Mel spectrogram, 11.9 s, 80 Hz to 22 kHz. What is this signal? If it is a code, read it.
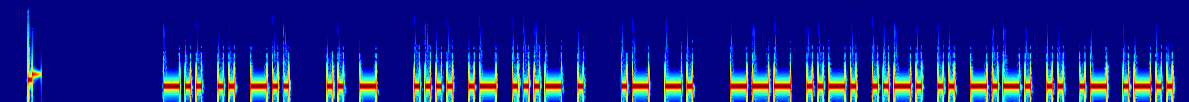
Morse code, heard as a keyed tone, about 22 wpm, 700 Hz. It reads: DID IT HAVE AN OFFICIAL
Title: Sentences from Top 1200 Words 22wpm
